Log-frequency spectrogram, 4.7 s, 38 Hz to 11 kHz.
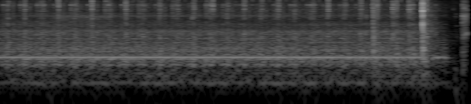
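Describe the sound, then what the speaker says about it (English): A sewing machine runs a steady, continuous stitch through quilt pieces for a tumbling blocks quilt at a quarter-inch seam allowance, with a constant motor whir and fast needle rhythm, then a brief clunk as it stops near the end. "We're going to sew with an accurate 1/4 inch seam allowance through there."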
